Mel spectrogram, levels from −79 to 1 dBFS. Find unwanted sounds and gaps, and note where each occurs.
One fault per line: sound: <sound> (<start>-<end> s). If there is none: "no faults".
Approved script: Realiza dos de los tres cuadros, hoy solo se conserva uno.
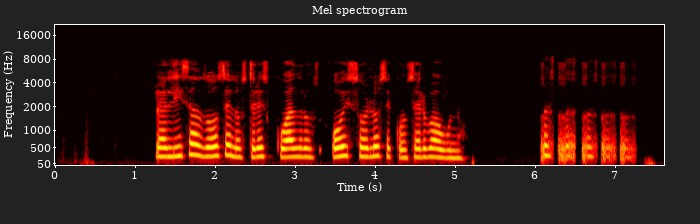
sound: laugh (6.1-7.3 s)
